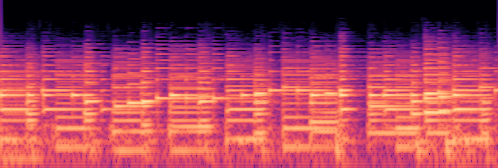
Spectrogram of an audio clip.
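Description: Background piano music: a melody with chords.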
